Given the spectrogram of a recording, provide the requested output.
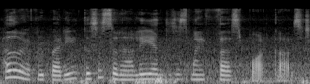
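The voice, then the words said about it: Weird, forcedly polite accent. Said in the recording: “I'm really, really weirded out by my accent. Why does it sound so weird and, I don't know, forcedly polite? I don't usually speak like this.”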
